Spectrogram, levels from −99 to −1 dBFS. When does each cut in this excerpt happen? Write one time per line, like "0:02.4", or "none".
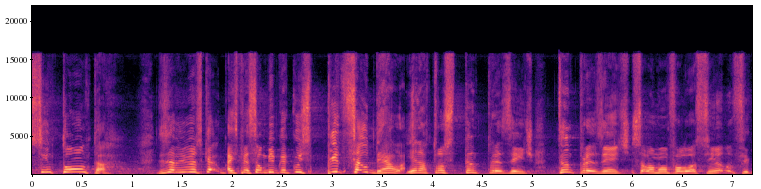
0:01.9
0:03.7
